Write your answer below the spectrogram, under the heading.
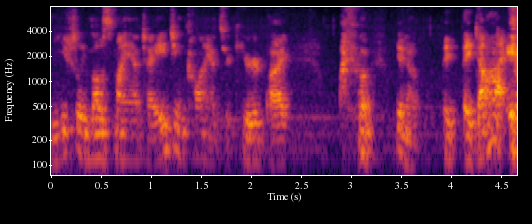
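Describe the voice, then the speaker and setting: A somewhat breathy man at a fairly quick pace. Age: 60s. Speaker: esthetician and spa business owner. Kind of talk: interview conversation. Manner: halting, frequent repetitions.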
